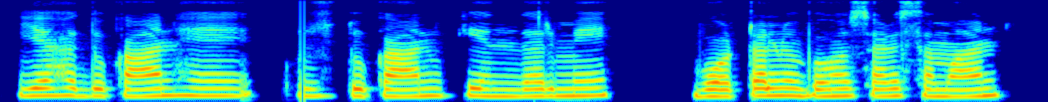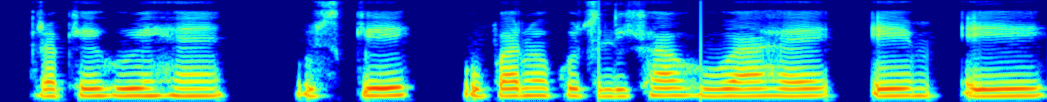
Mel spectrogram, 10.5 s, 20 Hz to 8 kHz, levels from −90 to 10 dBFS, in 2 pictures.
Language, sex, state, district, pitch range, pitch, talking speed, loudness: Hindi, female, Chhattisgarh, Sarguja, 205-215 Hz, 210 Hz, 150 wpm, -17 LUFS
